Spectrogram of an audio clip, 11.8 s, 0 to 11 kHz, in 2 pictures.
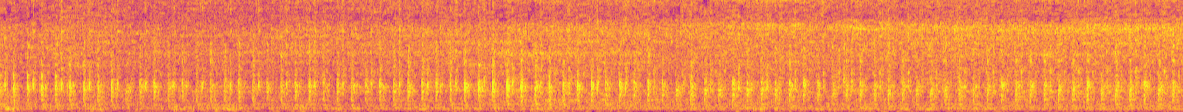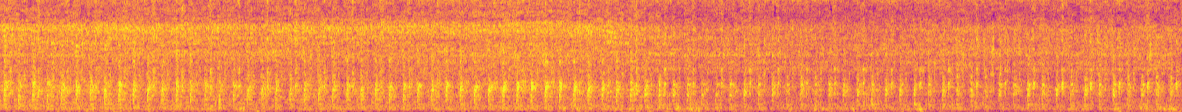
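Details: Opel Vectra B X18XE engine: steady idle with a dull, slightly uneven knock about three or four times a second; something inside the engine is knocking, cause unclear.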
